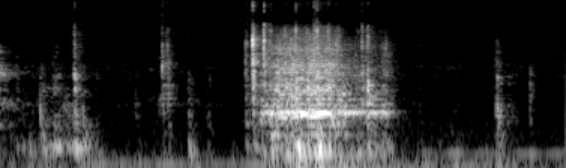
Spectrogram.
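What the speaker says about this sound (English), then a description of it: "Sewing my rows together." A sewing machine stitches quilt rows together, its motor running in a steady burst of rapid needle clatter for about a second, framed by quieter clicks and handling sounds before and after.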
